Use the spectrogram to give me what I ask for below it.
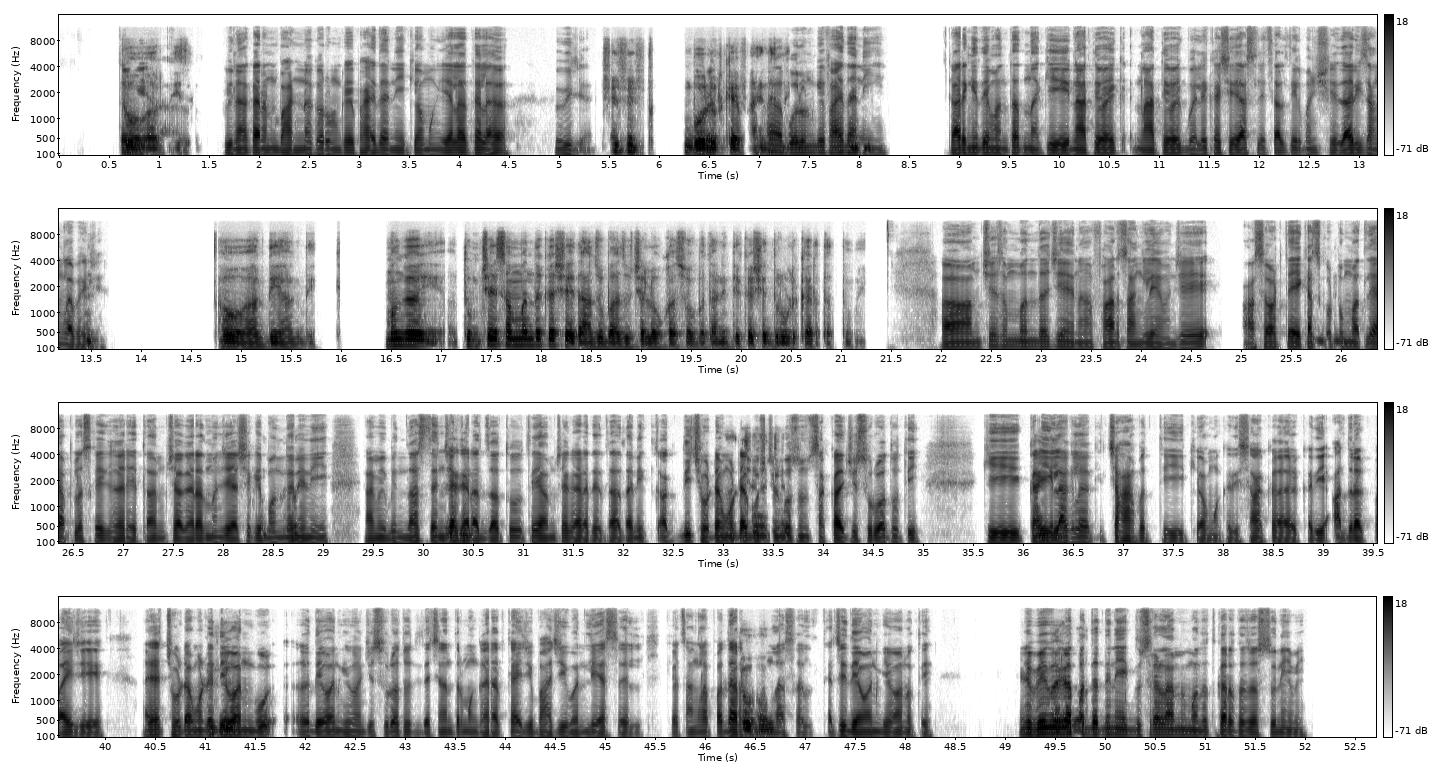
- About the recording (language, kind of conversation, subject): Marathi, podcast, आपल्या परिसरात एकमेकांवरील विश्वास कसा वाढवता येईल?
- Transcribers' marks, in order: unintelligible speech; chuckle; other background noise; tapping; unintelligible speech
